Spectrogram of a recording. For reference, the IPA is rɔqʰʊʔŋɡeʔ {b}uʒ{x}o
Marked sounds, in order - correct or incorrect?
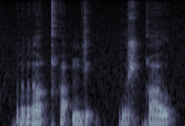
incorrect: pː, incorrect: q

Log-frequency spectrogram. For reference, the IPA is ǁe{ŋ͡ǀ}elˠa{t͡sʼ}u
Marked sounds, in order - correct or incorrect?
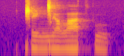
correct, correct

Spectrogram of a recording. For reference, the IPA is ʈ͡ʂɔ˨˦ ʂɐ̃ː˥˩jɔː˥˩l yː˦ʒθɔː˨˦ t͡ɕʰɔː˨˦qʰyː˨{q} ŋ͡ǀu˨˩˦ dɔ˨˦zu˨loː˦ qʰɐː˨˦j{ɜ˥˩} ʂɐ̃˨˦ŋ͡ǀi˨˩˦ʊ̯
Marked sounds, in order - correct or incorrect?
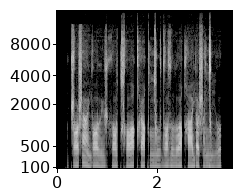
correct, correct

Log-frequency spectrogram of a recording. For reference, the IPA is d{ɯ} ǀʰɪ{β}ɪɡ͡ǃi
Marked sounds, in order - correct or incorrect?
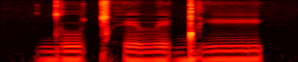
incorrect: u, correct

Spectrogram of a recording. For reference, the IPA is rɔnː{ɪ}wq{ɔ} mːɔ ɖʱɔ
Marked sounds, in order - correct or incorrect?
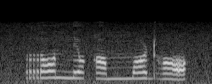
correct, correct

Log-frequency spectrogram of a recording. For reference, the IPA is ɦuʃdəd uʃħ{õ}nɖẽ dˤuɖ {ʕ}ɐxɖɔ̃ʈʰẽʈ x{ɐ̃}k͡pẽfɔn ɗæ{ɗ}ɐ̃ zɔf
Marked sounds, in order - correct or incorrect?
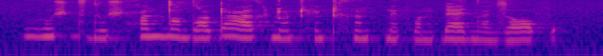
incorrect: ɔ̃, correct, incorrect: ə̃, incorrect: d

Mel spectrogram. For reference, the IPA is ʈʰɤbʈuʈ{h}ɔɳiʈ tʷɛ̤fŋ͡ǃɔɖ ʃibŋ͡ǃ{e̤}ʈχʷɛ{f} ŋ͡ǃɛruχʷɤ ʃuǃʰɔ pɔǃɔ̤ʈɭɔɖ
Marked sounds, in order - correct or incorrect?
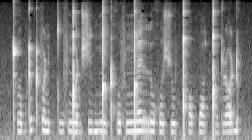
incorrect: f, incorrect: ɛ̤, correct

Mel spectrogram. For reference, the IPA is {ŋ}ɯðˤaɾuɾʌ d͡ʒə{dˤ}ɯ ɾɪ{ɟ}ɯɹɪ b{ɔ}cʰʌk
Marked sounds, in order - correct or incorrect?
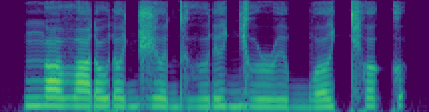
correct, incorrect: dʱ, correct, incorrect: ʌ

